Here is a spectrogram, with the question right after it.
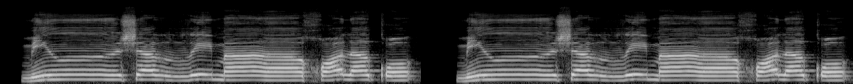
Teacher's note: جب نون ساکن کے بعد شین ہے تو اس نون ساکن میں اخفاء کے قاعدے کے مطابق غنہ کر کے پڑھیں گے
